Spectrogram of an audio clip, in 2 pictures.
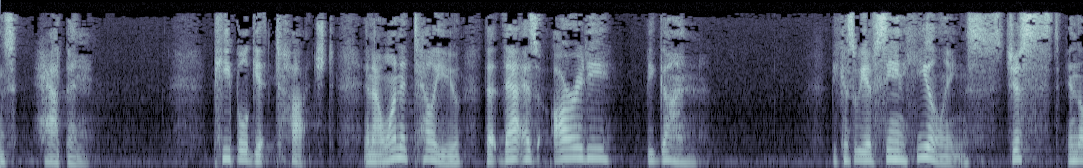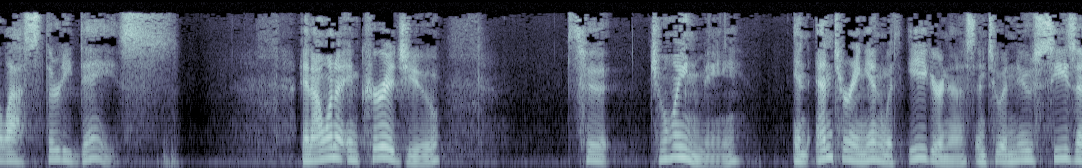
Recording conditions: large echoing room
